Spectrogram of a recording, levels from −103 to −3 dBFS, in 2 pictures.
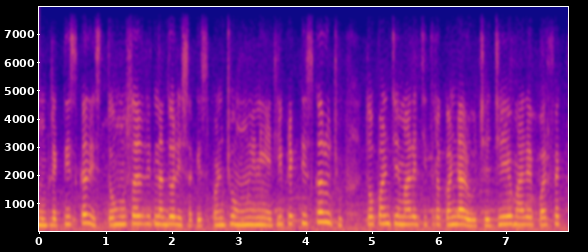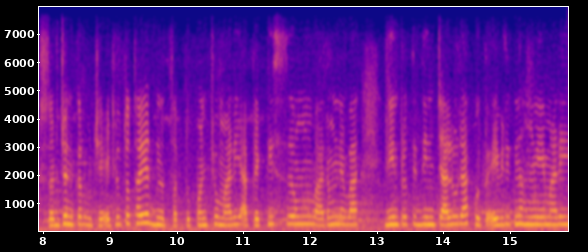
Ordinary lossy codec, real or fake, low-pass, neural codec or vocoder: Opus, 32 kbps; real; 7.2 kHz; none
